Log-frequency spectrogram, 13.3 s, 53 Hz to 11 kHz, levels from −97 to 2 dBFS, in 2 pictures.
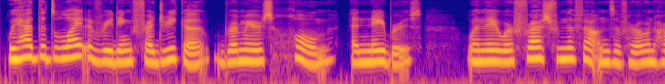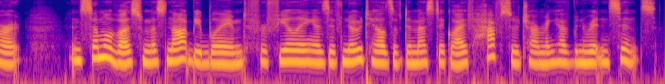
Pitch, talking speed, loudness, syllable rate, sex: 225 Hz, 210 wpm, -18 LUFS, 5.2 syllables/s, female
